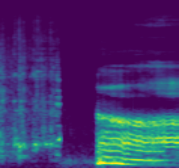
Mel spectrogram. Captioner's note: shouting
